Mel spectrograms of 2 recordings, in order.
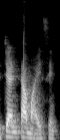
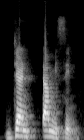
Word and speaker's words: gentamicin: or you can say gentamicin, it's all up to you because British says gentamicin, but the American says gentamicin.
